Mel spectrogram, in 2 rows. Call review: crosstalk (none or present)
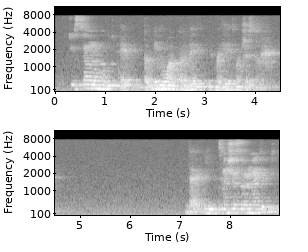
none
